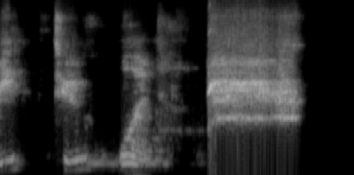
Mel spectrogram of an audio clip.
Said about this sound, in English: It sounded like this thing that FaZe Rug's been blowing into. On TikTok, it's called the Aztec Death Whistle. And when you blow it, it sounds like a girl screaming.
